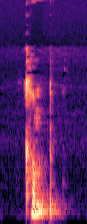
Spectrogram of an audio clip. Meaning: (adjective) 1. Clipping of complimentary 2. Clipping of comparative 3. Clipping of compensatory or compensating 4. Clipping of competitive; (noun) Alternative form of comp
- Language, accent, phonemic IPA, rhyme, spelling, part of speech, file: English, Southern England, /kɒmp/, -ɒmp, comp, adjective / noun / verb, LL-Q1860 (eng)-comp.wav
